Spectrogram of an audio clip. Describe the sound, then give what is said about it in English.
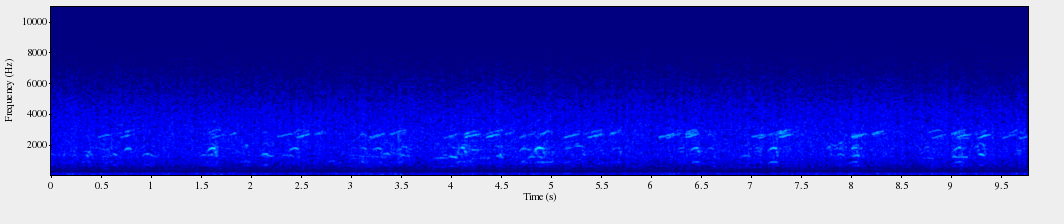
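A large flock of Canada geese honks continuously, many overlapping calls blending into a steady clamor over a low rumbling background. “Special notes on the Canada goose may be obtained from the Canadian Wildlife Service, Ottawa.”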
